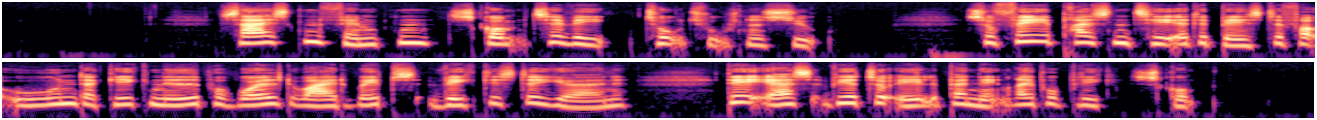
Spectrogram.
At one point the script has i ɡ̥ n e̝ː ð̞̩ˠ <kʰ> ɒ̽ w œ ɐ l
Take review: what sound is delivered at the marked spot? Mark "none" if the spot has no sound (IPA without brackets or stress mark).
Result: pʰ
